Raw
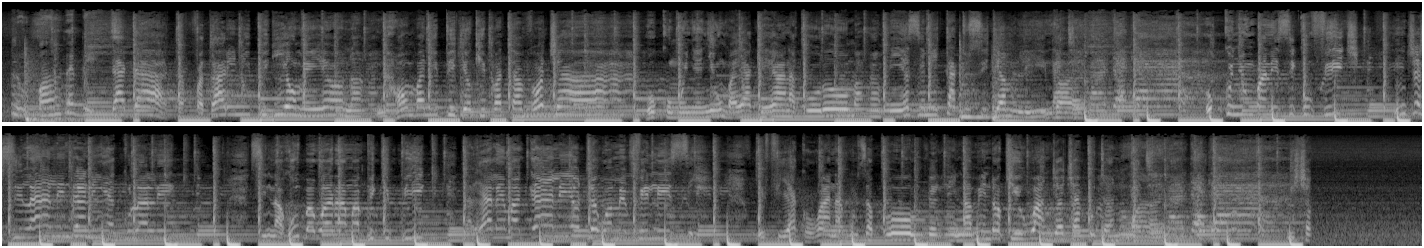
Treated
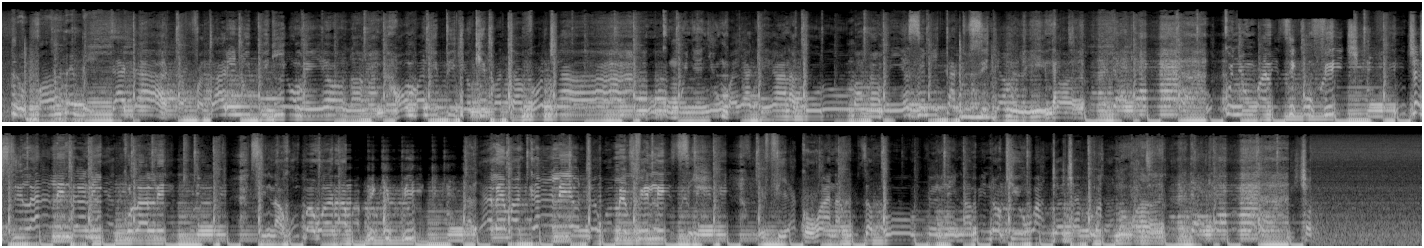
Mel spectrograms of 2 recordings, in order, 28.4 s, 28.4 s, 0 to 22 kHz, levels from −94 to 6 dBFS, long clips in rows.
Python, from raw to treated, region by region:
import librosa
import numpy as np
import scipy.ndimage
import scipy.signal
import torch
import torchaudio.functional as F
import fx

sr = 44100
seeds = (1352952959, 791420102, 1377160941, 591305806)

y = fx.chain(x, sr, fx.brickwall_lowpass(high_hz=12000.0),
    fx.high_shelf(hz=7700.0, db=-6.5), at=(12.35, 13.52))
y = fx.chain(y, sr, fx.savgol(points=25),
    fx.transformer_sat(knee_hz=94.0), at=(17.64, 18.83))
y = fx.dynamic_eq(y, sr, hz=530.0, q=0.85, threshold_db=-39.0, ratio=4.0, max_db=7)
y = fx.over_compress(y, sr, threshold_db=-28.0, ratio=-1.0)
y = F.gain(torch.from_numpy(y), 5.0).numpy()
